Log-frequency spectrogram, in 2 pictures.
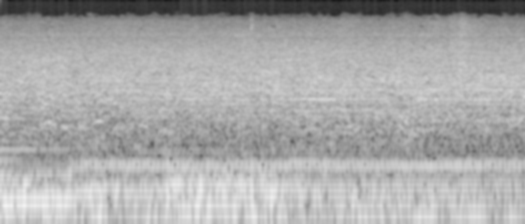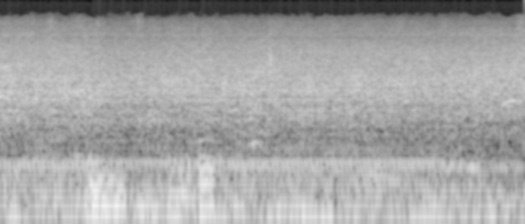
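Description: Open-air background of indistinct voices over a low rumble, with a steady hum that sets in about a second in and holds.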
